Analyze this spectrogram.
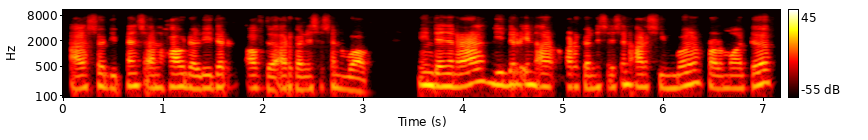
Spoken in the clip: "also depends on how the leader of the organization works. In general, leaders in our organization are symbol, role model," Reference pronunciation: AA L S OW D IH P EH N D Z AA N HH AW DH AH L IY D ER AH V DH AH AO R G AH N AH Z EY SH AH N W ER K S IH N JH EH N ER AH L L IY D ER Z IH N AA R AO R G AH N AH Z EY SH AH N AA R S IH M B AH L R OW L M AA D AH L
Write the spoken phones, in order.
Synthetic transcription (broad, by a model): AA L S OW D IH P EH N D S AA N HH AW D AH L IY D ER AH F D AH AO R G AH N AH S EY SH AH N W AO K IH N JH EH N ER AH L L IY D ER IH N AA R AO R G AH N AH S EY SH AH N AA R S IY M B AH L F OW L M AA D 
